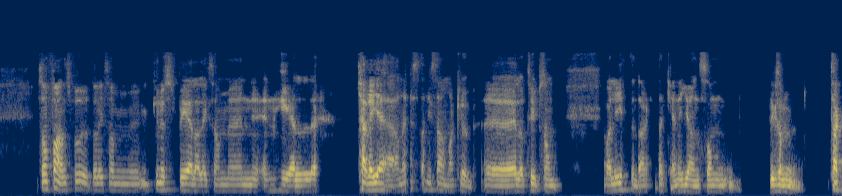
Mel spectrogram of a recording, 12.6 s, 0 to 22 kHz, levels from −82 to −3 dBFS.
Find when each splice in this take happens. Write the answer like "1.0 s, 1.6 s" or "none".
9.1 s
